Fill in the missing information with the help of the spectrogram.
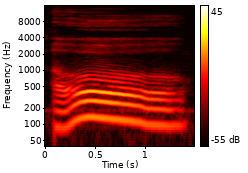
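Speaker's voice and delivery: long, loud group ooh; collective oh. A narrator's reading. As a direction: draw out a chorus of realisation. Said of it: "gave a collective".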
